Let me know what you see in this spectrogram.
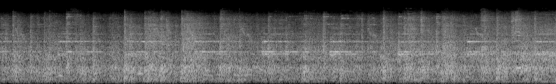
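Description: Union Pearson Express three-car diesel multiple-unit train rolling out over the yard's switches, wheels clicking over rail joints. A high ringing tone repeats about every two-thirds of a second.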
